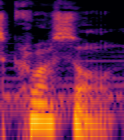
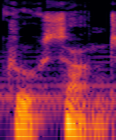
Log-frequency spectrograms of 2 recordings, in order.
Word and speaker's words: croissant: How I pronounced certain words, it's croissant, not crusant, for God's sake.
